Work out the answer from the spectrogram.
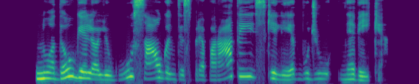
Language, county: Lithuanian, Vilnius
